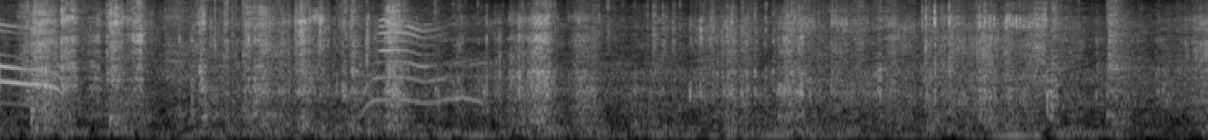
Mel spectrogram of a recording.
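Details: Kitten struggling to get out of a hole: a short falling mew at the start, then one wavering, warbling meow near two seconds, half buried in constant rustling, scratching noise and low hum.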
